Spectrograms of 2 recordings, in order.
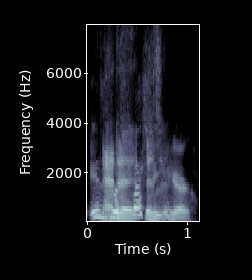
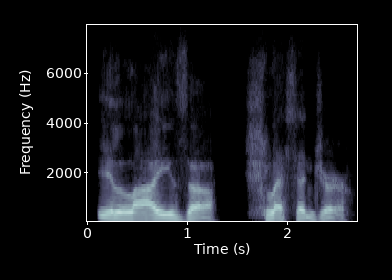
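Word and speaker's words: Iliza Shlesinger: Yeah, it's Isla Schlesinger.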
